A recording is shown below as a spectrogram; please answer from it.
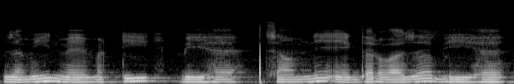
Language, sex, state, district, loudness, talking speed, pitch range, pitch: Hindi, male, Jharkhand, Ranchi, -18 LUFS, 115 wpm, 110-130 Hz, 115 Hz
